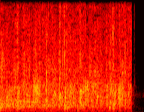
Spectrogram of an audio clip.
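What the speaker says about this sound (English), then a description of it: "Sana, a round of applause." A short, loud burst of applause from a small group, dense steady clapping that cuts off abruptly near the end into silence.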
